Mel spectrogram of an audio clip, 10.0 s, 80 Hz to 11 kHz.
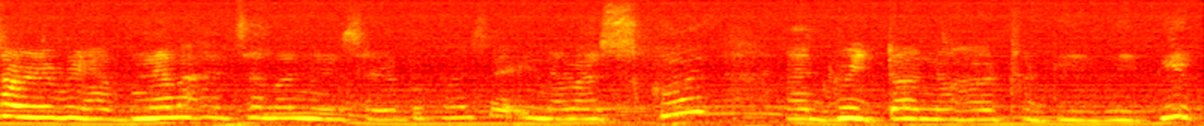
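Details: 26-year-old woman with lifelong cerebral palsy whose speech she says makes her hard to understand, though she is verbal; dysarthria (cerebral palsy).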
